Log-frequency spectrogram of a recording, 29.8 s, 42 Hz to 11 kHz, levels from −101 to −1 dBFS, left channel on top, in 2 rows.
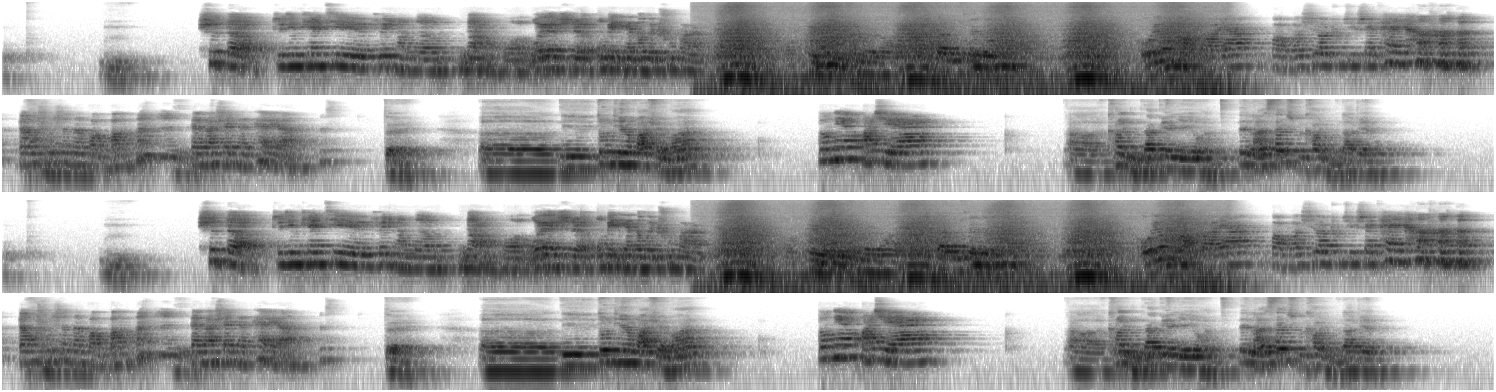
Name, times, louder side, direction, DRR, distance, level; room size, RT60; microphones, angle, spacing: voice 1, 1.0-1.3 7.8-10.0 15.1-15.7 16.6-16.8 18.7-19.0 19.7-21.9 25.5-28.6, right 2 dB, 50° left, -4 dB, 1.4 m, -21 dB
voice 2, 2.0-7.0 9.7-10.0 11.4-14.7 15.1-17.9 23.1-24.2 26.0-26.1, right 1 dB, 40° right, -4 dB, 1.1 m, -22 dB
sound 1, 6.9-12.3, left 1 dB, 15° left, 1.4 m, -18 dB
3.3 x 2.9 x 2.9 m, 0.79 s
head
